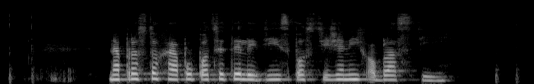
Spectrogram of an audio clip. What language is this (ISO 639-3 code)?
ces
